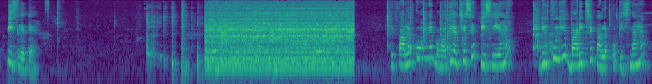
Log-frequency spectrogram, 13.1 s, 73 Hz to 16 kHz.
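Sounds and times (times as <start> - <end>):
mixer grinder motor grinding: 4.1 - 7.1.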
